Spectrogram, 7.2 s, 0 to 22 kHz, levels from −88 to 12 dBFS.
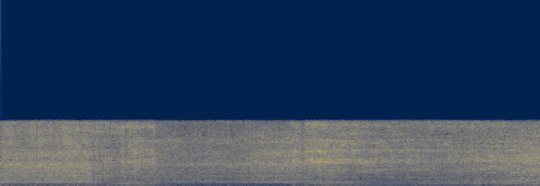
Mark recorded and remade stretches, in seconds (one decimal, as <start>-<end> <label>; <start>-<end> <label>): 0.0-7.2 recorded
